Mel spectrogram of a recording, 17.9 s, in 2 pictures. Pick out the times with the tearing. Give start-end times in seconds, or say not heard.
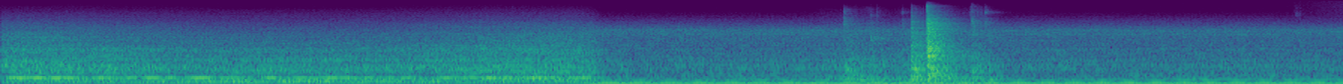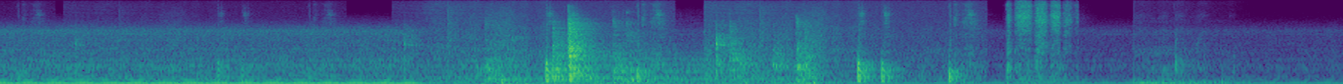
not heard.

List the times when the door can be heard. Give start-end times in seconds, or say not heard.
5.4-6.7, 11.9-14.4.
